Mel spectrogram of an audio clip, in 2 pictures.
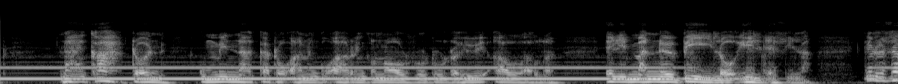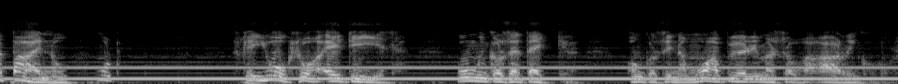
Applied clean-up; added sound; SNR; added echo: none; Organ; 2 dB; reverberation time 0.3 s.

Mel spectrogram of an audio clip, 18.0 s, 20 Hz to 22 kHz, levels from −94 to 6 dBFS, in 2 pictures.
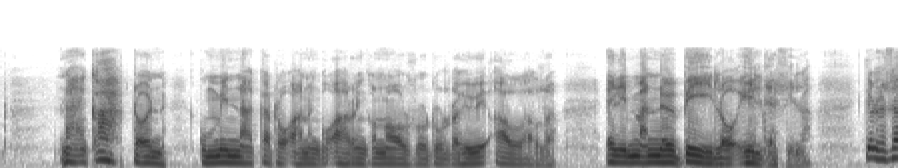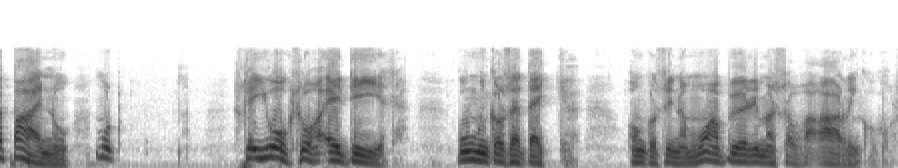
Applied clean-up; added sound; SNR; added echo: none; none; none; none.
